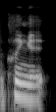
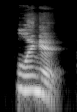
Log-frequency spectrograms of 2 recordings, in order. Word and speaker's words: Tlingit: So it, of course, this is very difficult to convey on a podcast, but you can look up Tlingit, which is spelled T as in Tom, L, I, N as in Nancy, G, I, T. So it is not spelled like it sounds. – Which, no, not like Klingon at all.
